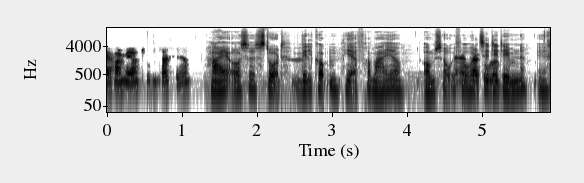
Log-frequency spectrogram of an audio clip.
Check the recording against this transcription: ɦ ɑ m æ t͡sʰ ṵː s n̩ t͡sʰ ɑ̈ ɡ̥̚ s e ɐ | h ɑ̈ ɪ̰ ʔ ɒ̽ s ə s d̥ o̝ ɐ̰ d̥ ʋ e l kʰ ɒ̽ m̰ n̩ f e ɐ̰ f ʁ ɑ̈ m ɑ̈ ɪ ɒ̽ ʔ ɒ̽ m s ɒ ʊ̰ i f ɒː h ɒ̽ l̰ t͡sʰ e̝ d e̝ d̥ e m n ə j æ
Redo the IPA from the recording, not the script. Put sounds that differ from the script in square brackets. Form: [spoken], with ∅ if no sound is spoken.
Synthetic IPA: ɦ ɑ m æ t͡sʰ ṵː s n̩ t͡sʰ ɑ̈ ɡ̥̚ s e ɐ | h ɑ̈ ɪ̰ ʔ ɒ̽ s ə s d̥ o̝ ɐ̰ d̥ ʋ e l kʰ ɒ̽ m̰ n̩ [h] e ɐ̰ f ʁ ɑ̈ m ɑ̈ ɪ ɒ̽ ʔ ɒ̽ m s ɒ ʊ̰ i f ɒː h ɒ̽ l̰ t͡sʰ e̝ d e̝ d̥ e m n ə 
